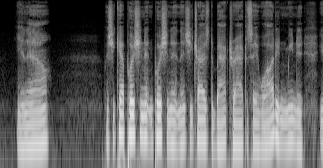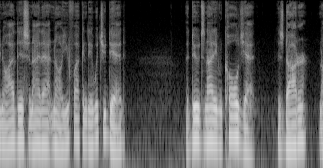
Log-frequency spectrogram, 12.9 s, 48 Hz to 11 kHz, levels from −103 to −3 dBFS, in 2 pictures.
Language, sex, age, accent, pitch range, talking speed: English, male, 40-59, American, 95-115 Hz, 215 wpm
